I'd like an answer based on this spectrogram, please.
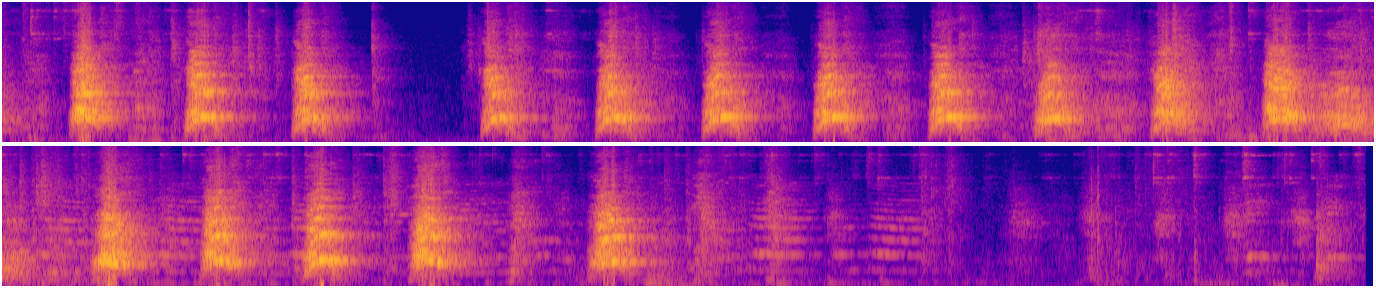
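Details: A dog reacting to the mail carrier with a long run of rapid, regular barks, then quieter whining, yelping sounds trailing off at the end.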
